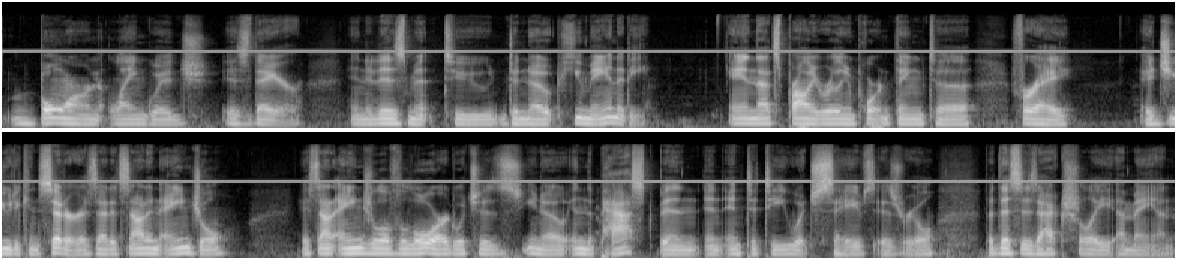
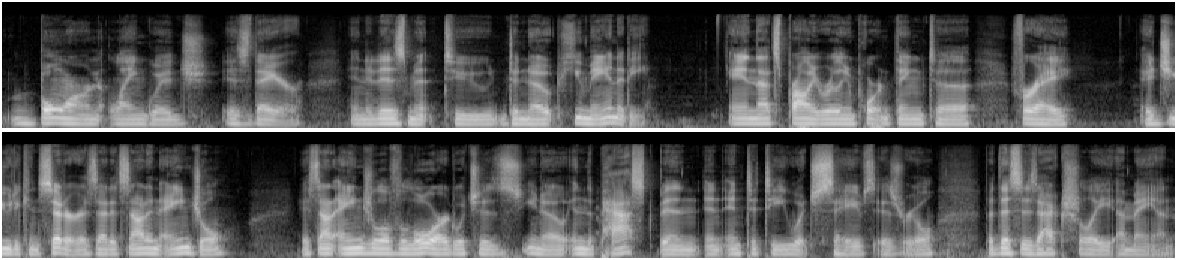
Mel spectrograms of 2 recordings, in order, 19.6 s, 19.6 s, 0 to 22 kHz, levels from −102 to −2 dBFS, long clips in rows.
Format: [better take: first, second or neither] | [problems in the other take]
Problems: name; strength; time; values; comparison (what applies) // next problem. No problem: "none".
second | high-pitched whine; loud; throughout; 5 kHz, 9 dB below the speech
